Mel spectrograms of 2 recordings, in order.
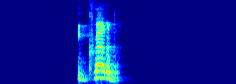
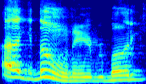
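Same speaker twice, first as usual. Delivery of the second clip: fake Cajun accent; 2 semitones lower than usual. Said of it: "phony-ass accents".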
